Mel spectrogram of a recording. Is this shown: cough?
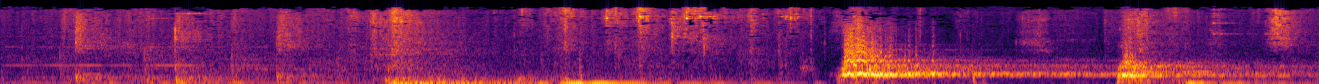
no

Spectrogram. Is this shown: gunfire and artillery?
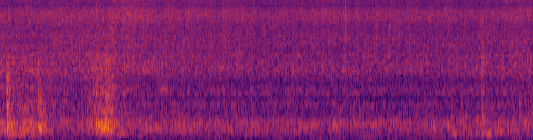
no

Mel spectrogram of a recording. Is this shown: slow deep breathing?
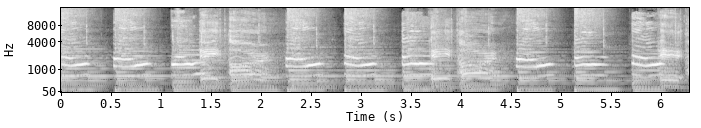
no

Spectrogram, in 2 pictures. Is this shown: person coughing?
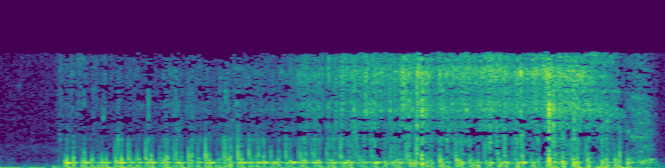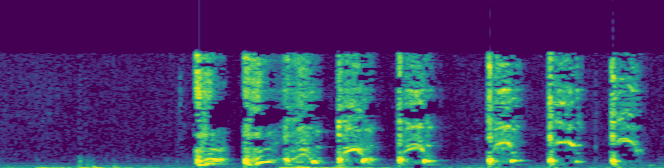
yes

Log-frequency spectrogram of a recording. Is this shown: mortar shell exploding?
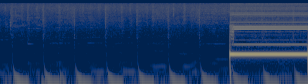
no

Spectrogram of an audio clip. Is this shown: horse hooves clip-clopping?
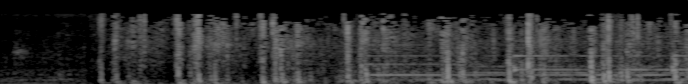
yes

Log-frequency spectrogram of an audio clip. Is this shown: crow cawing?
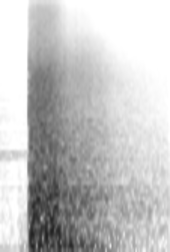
no

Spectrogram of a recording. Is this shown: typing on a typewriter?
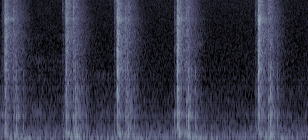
yes

